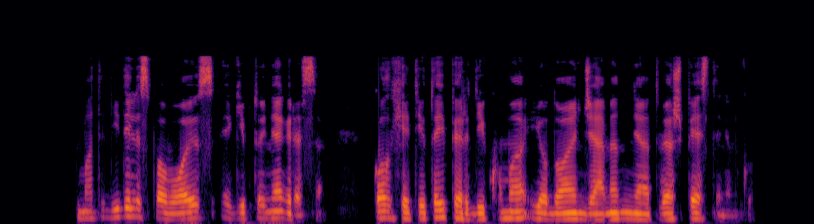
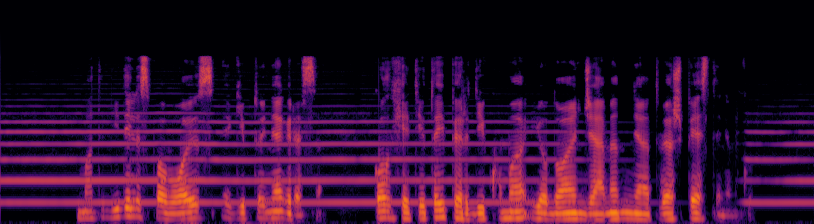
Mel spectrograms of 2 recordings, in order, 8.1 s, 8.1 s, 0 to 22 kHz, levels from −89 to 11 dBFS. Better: first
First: none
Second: background sound (Wind instrument, woodwind instrument); 14 dB below the speech

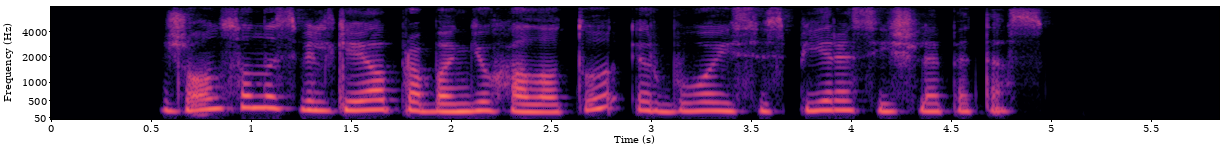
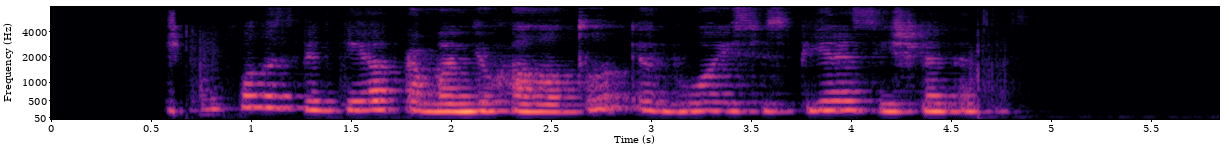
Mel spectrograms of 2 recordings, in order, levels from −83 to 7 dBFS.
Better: first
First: none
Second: noise reduction (neural mask model DeepFilterNet 3)

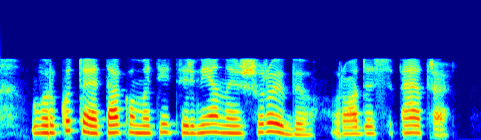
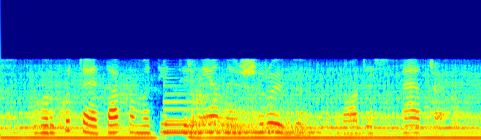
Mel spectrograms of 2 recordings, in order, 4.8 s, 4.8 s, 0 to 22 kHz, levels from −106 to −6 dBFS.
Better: first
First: none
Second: background sound (Electric guitar / Strum + Musical instrument); 2 dB above the speech

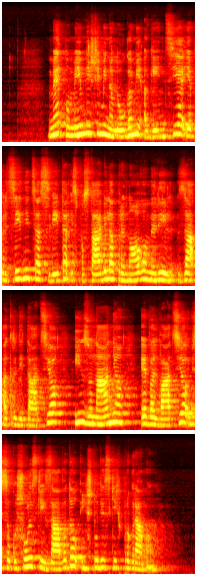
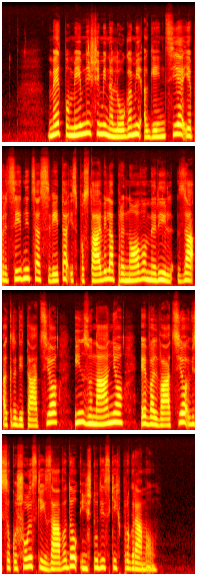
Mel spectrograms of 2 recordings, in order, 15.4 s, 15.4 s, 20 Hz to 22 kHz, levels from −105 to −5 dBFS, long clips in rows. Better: second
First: room echo; dies away in 0.7 s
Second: none

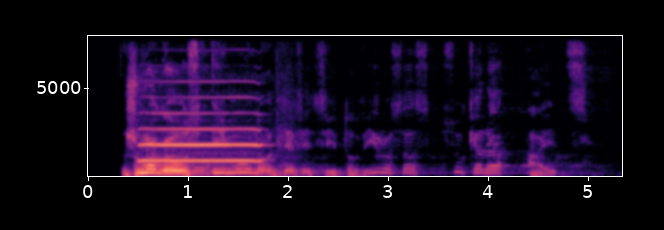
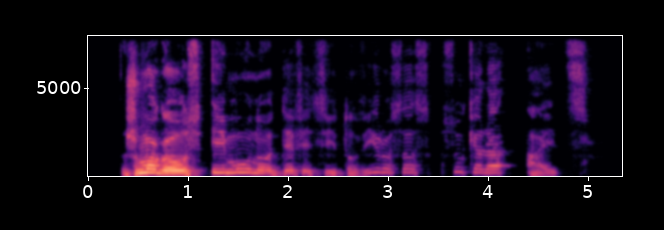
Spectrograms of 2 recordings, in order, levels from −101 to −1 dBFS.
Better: second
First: background sound (Wind instrument, woodwind instrument); 5 dB above the speech // room echo; dies away in 1 s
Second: none

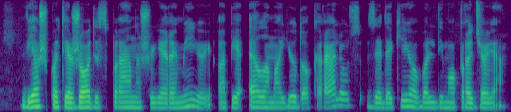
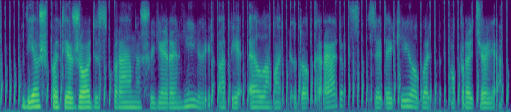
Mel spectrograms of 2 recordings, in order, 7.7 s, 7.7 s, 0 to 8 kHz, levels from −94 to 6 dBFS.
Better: first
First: none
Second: noise reduction (neural diffusion model UNIVERSE++)

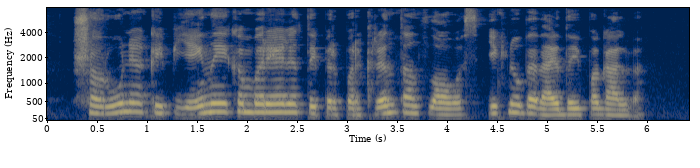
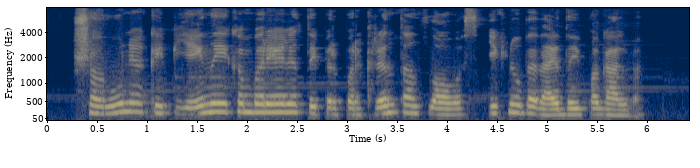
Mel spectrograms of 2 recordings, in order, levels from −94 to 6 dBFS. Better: first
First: none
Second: noise reduction (neural separator model SepFormer DNS4)

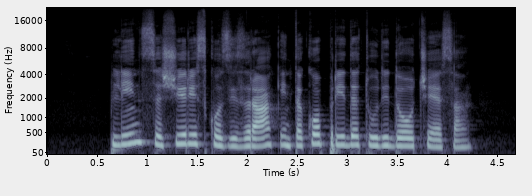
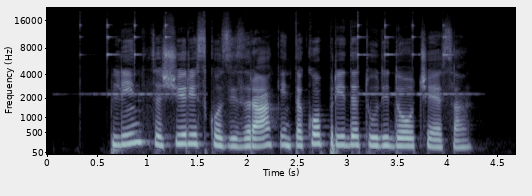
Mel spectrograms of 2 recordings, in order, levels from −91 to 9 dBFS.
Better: first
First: none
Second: noise reduction (neural mask model RNNoise)

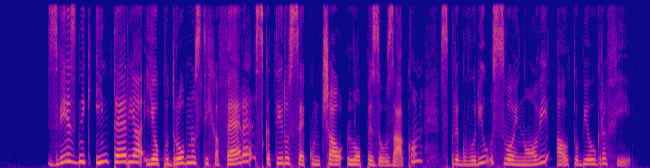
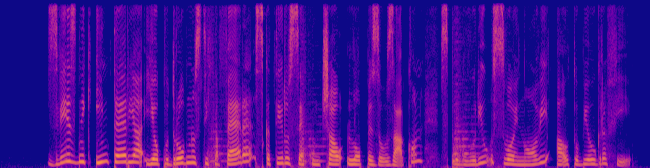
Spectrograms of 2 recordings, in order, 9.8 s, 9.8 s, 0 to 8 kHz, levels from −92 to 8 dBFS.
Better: first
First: none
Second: noise reduction (neural separator model SepFormer DNS4)

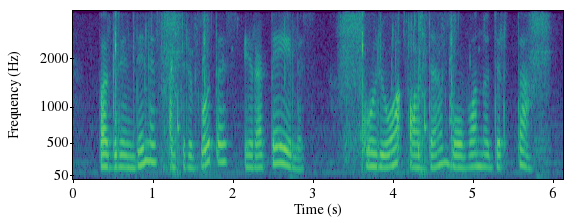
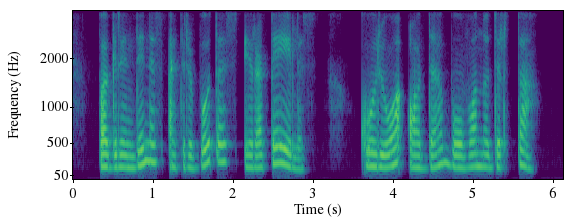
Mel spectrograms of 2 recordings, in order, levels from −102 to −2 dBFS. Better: second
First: background sound (Liquid + Respiratory sounds); 13 dB below the speech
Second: none

